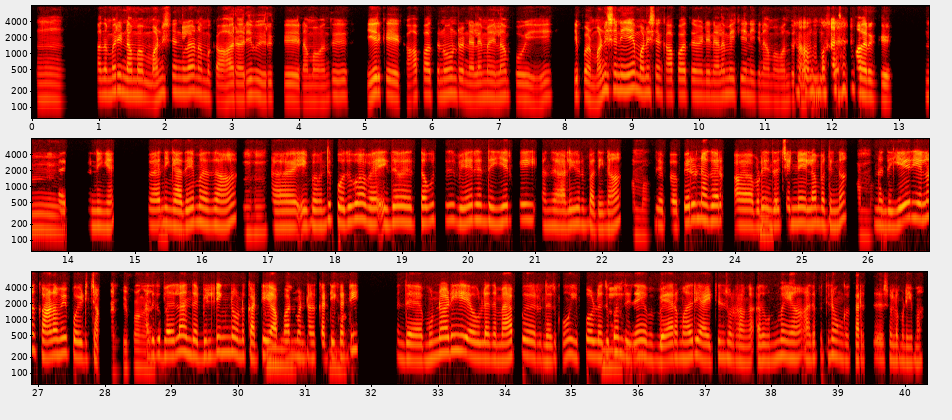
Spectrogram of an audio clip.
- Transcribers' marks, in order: laughing while speaking: "ஆமா"; distorted speech; unintelligible speech; in English: "பில்டிங்னு"; in English: "அப்பார்ட்மென்ண்ட்ட"
- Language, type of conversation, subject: Tamil, podcast, இயற்கையைப் பாதிக்கும் தீய பழக்கங்களை நாம் எப்படிப் போக்கி நல்ல பழக்கங்களாக மாற்ற முயற்சி செய்யலாம்?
